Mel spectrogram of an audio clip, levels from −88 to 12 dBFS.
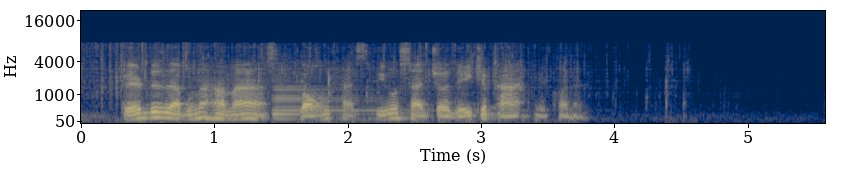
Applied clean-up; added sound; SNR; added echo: neural mask model RNNoise.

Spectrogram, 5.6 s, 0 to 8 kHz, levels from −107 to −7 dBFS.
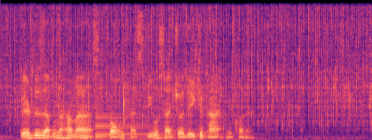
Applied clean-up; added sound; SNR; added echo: none; Liquid + Acoustic guitar; 12 dB; none.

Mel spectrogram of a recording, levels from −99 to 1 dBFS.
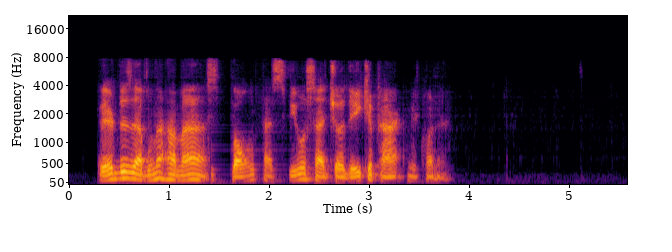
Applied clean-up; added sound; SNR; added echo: neural mask model DeepFilterNet 3.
